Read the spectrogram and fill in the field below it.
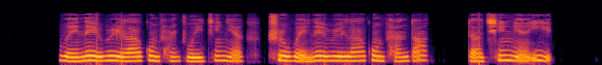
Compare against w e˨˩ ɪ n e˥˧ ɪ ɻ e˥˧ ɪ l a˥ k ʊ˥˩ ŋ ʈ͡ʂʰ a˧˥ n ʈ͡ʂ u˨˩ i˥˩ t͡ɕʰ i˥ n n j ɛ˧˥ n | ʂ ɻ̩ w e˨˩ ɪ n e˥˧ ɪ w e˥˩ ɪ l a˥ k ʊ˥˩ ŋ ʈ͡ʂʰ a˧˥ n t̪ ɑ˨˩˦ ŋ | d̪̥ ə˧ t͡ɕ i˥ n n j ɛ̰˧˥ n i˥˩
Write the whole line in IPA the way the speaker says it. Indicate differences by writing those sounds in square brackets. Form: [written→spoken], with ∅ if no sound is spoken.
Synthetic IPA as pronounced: w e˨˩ ɪ n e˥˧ ɪ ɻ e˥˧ ɪ l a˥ k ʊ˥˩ ŋ ʈ͡ʂʰ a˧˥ n ʈ͡ʂ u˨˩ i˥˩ t͡ɕʰ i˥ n n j ɛ˧˥ n | ʂ ɻ̩ w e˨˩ ɪ n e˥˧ ɪ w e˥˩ ɪ l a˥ k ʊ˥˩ ŋ ʈ͡ʂʰ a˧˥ n t̪ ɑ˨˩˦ ŋ | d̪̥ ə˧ [t͡ɕ→t͡ɕʰ] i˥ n n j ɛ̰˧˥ n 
